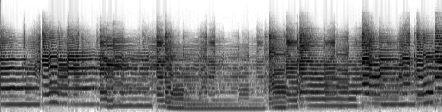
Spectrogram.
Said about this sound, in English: Reverse delay.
